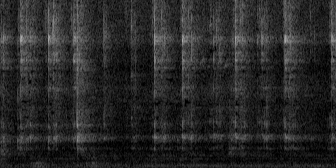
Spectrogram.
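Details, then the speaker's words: MSR DragonFly white gas stove jet with shaker needle, shaken during servicing: light metallic ticks, about two or three a second, as the needle slides up and down freely to break carbon out of the jet and keep it clean. Normal. "there's a little needle that slides up and down, and as it slides up and down, that will break any carbon out of the jet and help it stay clean."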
